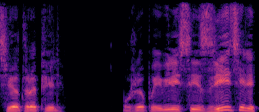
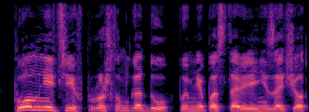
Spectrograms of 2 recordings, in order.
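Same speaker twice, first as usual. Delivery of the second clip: упрашивание; 8 semitones higher, 5 dB louder than usual. A narrator's reading. Студент упрашивает преподавателя.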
